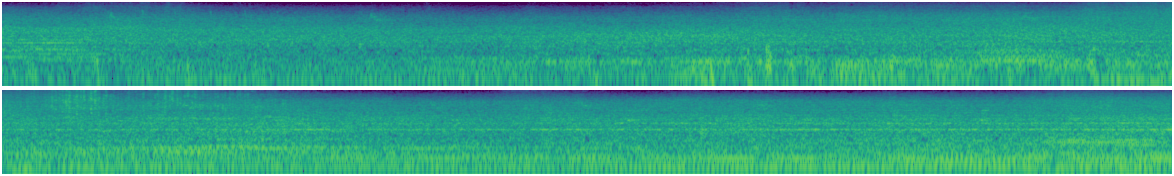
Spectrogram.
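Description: Diesel locomotive approaching from a distance, its low engine rumble growing steadily louder, with a short hiss about nine seconds in.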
